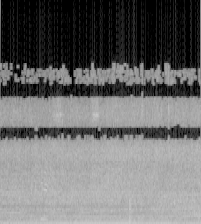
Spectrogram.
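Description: Backhoe loader's diesel engine running steadily under hydraulic load as its boom lifts, a constant low rumble with a steady hum.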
